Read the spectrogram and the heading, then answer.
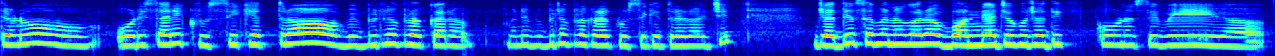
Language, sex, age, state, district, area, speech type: Odia, female, 18-30, Odisha, Ganjam, urban, spontaneous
